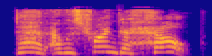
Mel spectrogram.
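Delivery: high, pleading daughter; hurt protest. Acted. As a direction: cry out the protest.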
